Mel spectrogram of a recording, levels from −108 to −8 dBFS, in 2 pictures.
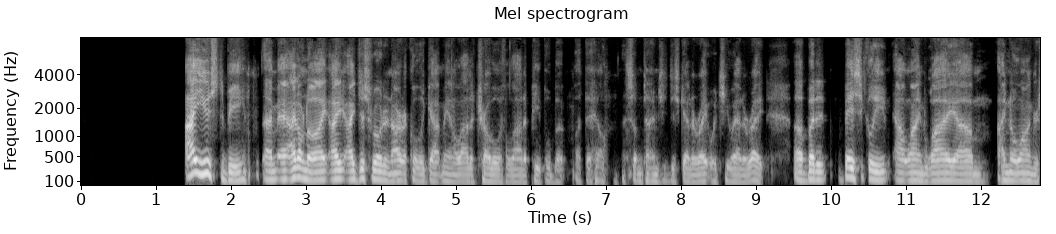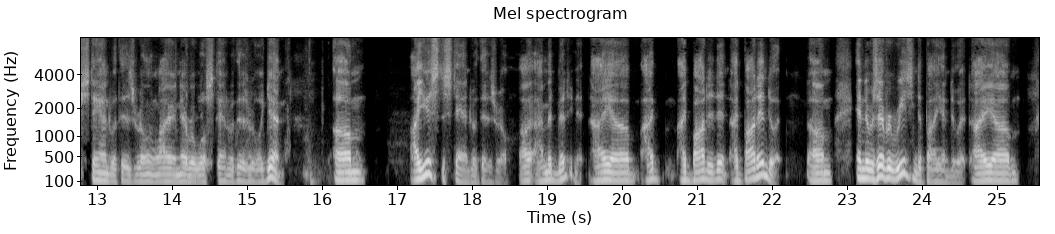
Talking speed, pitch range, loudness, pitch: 230 wpm, 100-125 Hz, -29 LUFS, 110 Hz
